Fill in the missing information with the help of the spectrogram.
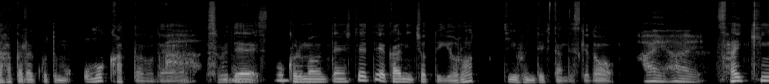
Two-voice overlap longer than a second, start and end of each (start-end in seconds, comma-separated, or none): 1.6-2.9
